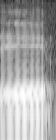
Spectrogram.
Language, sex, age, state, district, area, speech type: Dogri, male, 30-45, Jammu and Kashmir, Udhampur, urban, spontaneous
